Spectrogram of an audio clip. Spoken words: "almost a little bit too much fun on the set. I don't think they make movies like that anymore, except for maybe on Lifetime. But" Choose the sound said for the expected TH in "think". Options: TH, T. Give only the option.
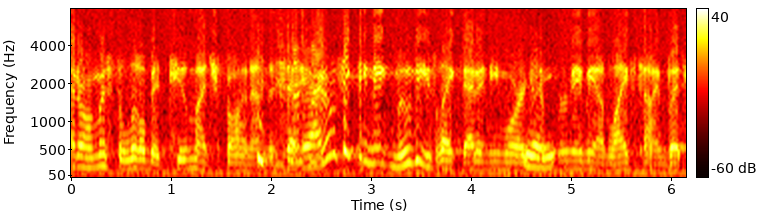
TH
